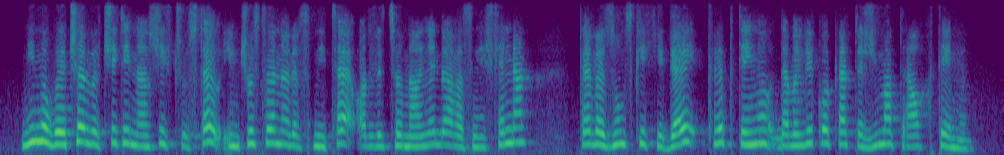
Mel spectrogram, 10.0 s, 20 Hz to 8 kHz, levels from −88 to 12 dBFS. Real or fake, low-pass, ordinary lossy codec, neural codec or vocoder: fake; 7.2 kHz; Opus, 16 kbps; codec, 16 kHz, 0.5 kbps, X-Codec, HuBERT features, trained on general audio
